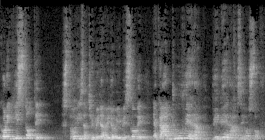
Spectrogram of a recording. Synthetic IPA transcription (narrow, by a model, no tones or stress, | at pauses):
ko̞lɪkjɪst̪ot̪ɪ | st̪o̞jiːzacɛmɪdavɪdo̞viːmɪslo̞vɪjakaːduːvjɛɾa̰vɪbɪjɛɾaːzjɛɦoslo̰f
